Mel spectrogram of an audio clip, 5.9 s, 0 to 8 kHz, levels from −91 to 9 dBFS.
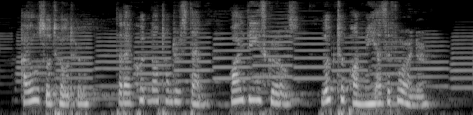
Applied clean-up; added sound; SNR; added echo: classical method WPE with log-MMSE.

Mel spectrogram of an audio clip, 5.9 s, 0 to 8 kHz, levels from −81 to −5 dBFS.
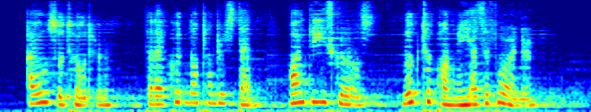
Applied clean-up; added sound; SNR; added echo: neural separator model SepFormer DNS4.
